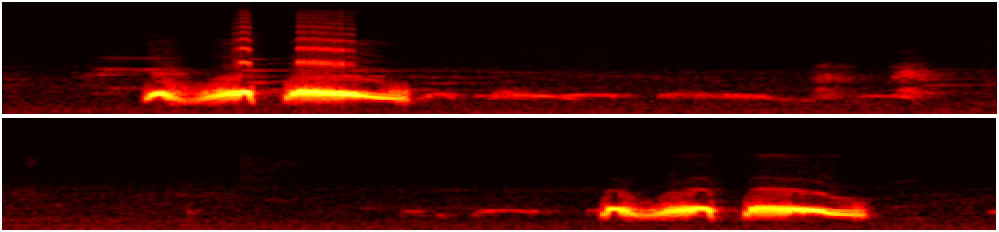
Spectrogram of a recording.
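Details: Spotted dove giving its 'thúc' lure call to bring in wild doves: a low two-part coo, soft trailing murmurs, a long silence, then the same hollow two-part coo repeated about five seconds later.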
